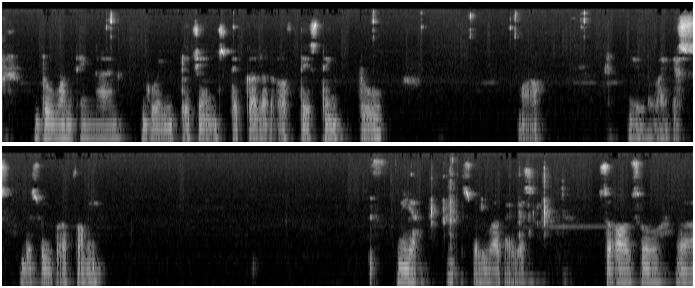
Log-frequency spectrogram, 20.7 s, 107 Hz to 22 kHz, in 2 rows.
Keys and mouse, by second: 16.6 ctrl+s, 18.3 ctrl+s.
